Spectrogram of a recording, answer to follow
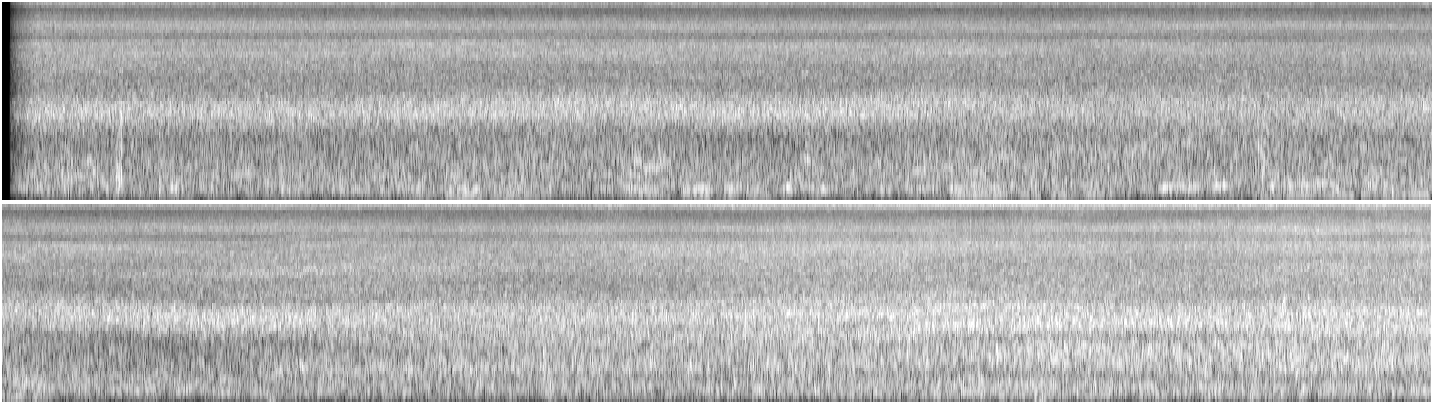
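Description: Steady rush of a waterfall, thin streams of water spilling down moss-covered rocks, growing a little louder over the second half.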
